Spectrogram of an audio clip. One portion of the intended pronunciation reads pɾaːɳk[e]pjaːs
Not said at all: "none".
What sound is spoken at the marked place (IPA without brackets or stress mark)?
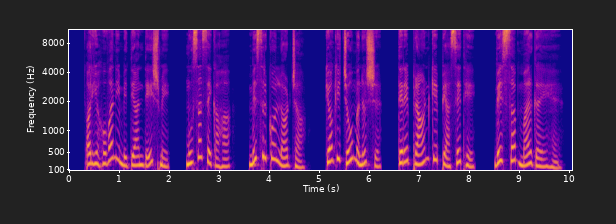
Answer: e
